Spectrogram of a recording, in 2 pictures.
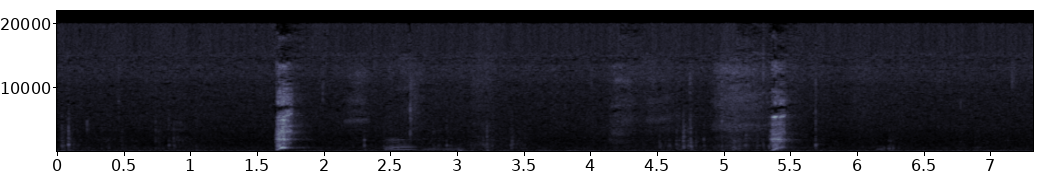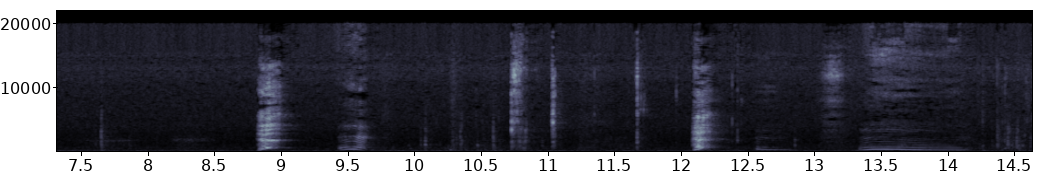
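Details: Sharp, abrupt hiccups at irregular intervals, with soft babbling vocalizations between them over a quiet room hum; hiccups.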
